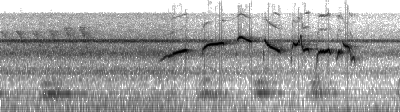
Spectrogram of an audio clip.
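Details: Oriental magpie-robin, an untrained bird just reaching form, sings one bright phrase: a rising whistle followed by six quick, sharply swept whistled notes, each about a quarter second long, over a constant faint high hum.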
